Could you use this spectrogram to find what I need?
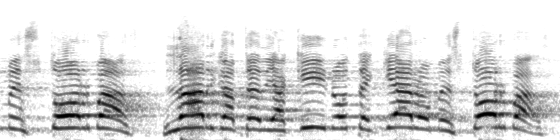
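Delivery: loud, high-pitched angry rejection; imitated shouting. Fortune-teller driving the young believer away, loud high shouting. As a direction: shout them away, each phrase hit hard. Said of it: "la mujer empieza a gritar".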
